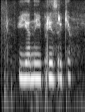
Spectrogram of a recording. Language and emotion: Russian, neutral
